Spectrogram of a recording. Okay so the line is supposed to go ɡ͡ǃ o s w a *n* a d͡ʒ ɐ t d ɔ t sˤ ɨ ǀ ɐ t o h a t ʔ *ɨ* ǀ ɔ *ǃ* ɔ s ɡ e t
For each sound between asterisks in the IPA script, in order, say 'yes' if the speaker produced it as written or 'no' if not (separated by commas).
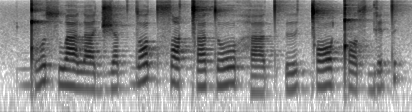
no, yes, yes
